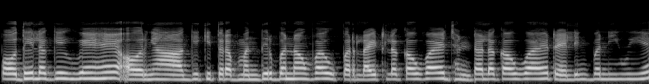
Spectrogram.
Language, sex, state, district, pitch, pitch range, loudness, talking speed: Hindi, female, Uttar Pradesh, Varanasi, 245 Hz, 235-260 Hz, -15 LUFS, 240 wpm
